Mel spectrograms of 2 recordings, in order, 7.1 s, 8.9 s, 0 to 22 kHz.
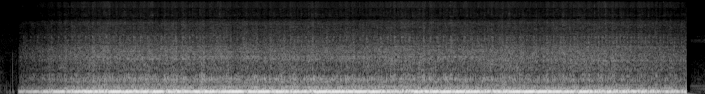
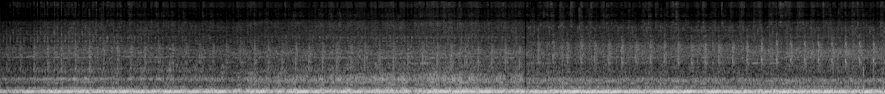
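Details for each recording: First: Turbo Mustang V8 after drag-strip knocking and rebuild with new hypereutectic pistons, rings and gaskets, just restarted: deep steady even idle with no knock or tick, sounds good. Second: Turbo Ford Mustang after drag strip runs (12.9 s at 116 mph), ticking began on late passes; low heavy idle with dull regular knock keeping time with the engine, traced to bottom end, metal found in the oil; bottom end knock.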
